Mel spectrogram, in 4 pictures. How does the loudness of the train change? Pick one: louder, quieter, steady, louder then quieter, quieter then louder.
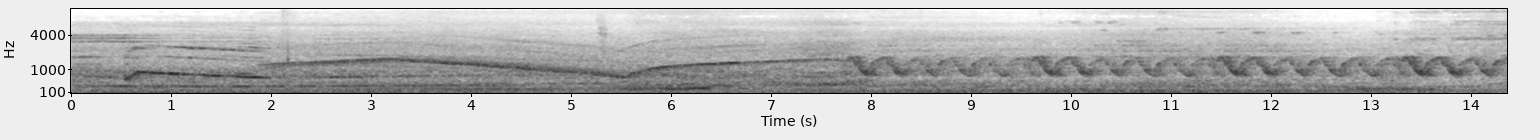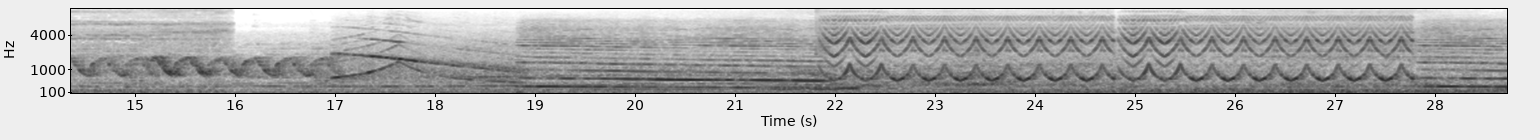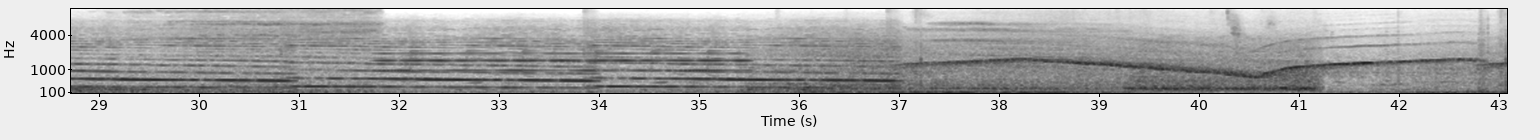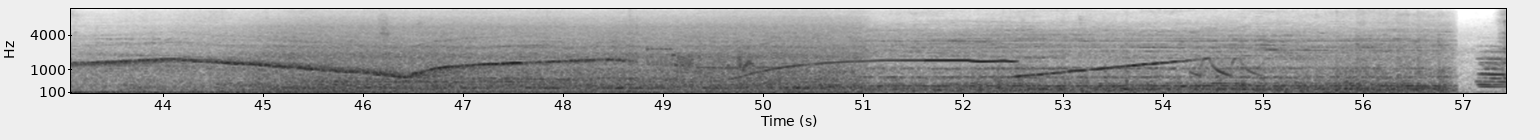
louder.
